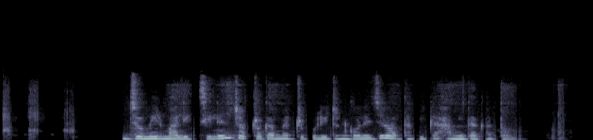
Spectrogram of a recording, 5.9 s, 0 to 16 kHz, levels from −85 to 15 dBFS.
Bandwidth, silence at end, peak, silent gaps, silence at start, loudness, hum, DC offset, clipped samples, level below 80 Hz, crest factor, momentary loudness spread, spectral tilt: 8 kHz; 0.3 s; -8 dBFS; 0.20-0.24 s, 0.55-0.59 s, 0.80-0.90 s, 1.08-1.22 s, 5.30-5.47 s; 0.05 s; -24 LUFS; none; under 0.1%; under 0.1%; -68 dBFS; 18 dB; 15 LU; -6.5 dB/octave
